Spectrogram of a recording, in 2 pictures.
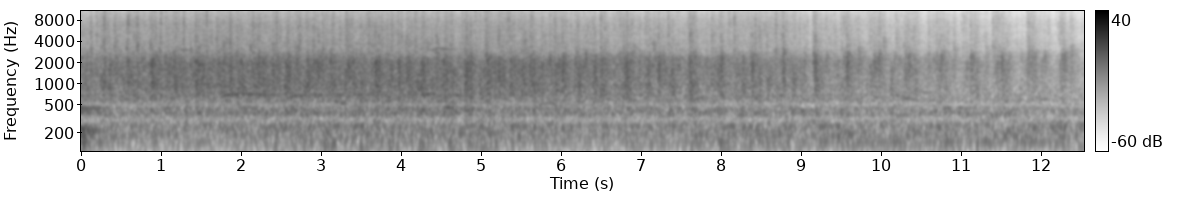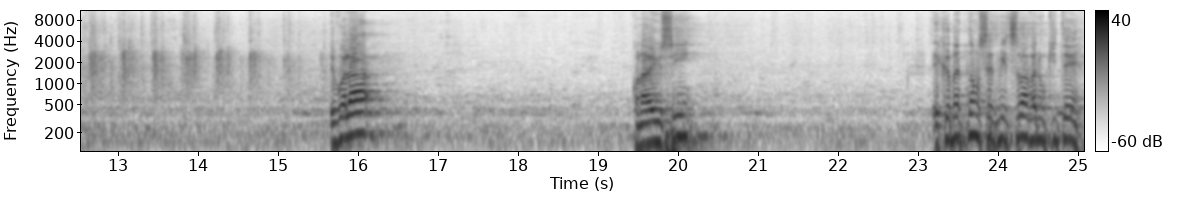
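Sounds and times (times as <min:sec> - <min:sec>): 
large audience applauding: 0:00.0 - 0:15.8
speech: 0:15.7 - 0:16.3, 0:19.5 - 0:20.2, 0:23.2 - 0:25.0.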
